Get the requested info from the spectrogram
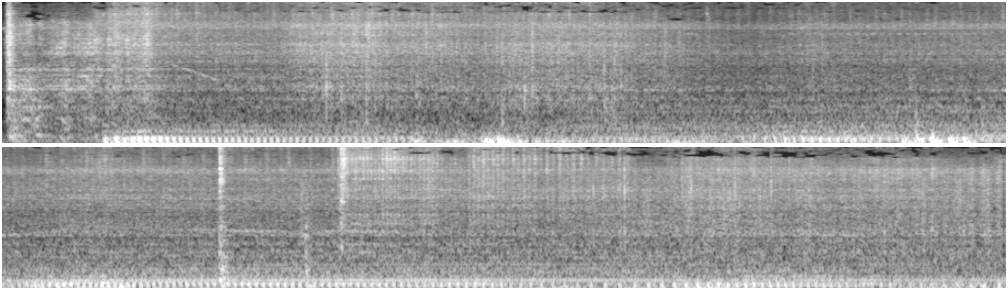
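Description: Vehicle engine idling, cutting in suddenly about half a second in, then running steadily with a low hum.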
